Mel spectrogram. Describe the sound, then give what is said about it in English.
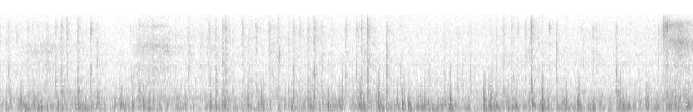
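Steady, rapid clicking of keys on a computer keyboard as someone types and sends a message, continuing without pause for several seconds, fairly muffled, with no voices over it. “I'm typing. Let and my computer's going slow.”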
